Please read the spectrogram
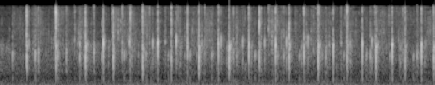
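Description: Scattered clapping from a small group of people: many sharp, irregular claps, several a second, throughout.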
